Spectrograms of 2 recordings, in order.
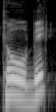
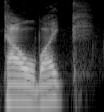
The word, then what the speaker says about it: Taubik: On peut dire Taubic, là, mais la vraie prononciation, là, c'est Taubike. Taubike.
